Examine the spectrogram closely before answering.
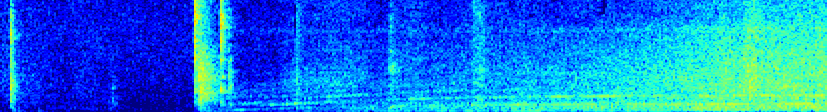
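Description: A car engine cranks and starts.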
